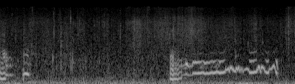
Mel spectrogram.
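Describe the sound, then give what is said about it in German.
Chickens cluck in a village animal yard just behind a cemetery wall, kept with rabbits and pigeons: a short call at the start, then a longer, wavering drawn-out cluck near the end over steady outdoor background noise, with no voices. “Gleich hinter der Friedhofsmauer beginnt der Mesnerin ihr Tiergarten mit Stallhasen, Hühnern und Tauben.”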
